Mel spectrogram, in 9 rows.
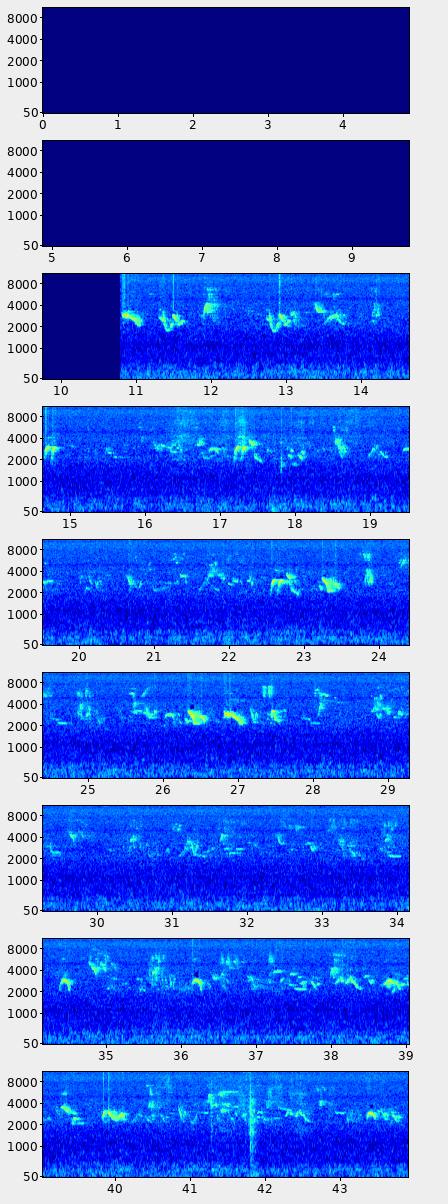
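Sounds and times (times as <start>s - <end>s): low background noise: 10.8s - 43.9s
small birds chirping: 10.8s - 43.9s.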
